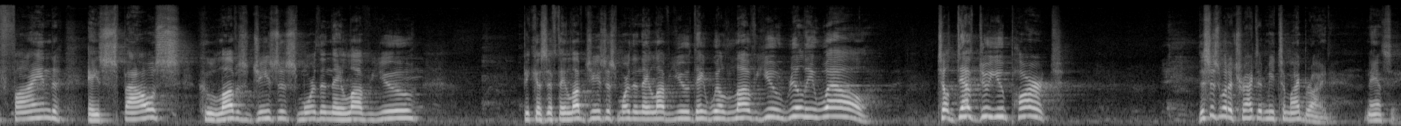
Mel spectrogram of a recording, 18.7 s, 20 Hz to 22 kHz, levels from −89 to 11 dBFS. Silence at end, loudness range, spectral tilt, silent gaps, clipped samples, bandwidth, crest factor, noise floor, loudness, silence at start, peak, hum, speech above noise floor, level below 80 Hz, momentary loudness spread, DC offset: 0.05 s; 5 LU; -6.5 dB/octave; none; under 0.1%; 18.5 kHz; 18 dB; -52 dBFS; -18 LUFS; 0 s; 0 dBFS; none; 34 dB; -60 dBFS; 9 LU; under 0.1%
